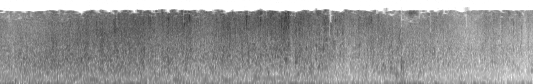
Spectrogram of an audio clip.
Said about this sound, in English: And certainly the sounds of the wave organ are a part of it, but it's, it's also the ambient sounds as well. It's sort of like your body and your psyche just sort of relaxes and fits in to what's there.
